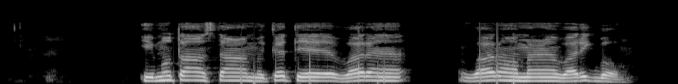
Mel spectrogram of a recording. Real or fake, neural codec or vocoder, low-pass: real; none; 7.2 kHz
